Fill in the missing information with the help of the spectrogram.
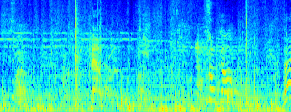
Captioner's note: grunting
